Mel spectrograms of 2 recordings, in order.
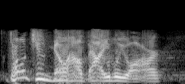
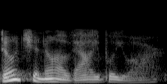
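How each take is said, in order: First: It is said in an angry, scolding tone. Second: It is said in a gentle, caring tone. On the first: The speaker is frustrated with the listener. "I'm so mad at you. Why don't you get it?" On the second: The speaker cares about the listener's worry. "You're worrying so much"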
